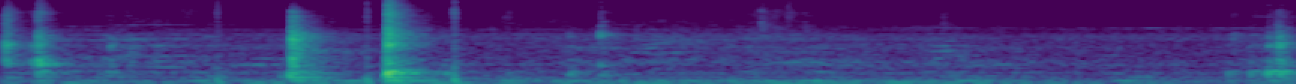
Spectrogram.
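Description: A few sharp clicks and light taps of kitchen utensils, the loudest a pair about a second in.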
